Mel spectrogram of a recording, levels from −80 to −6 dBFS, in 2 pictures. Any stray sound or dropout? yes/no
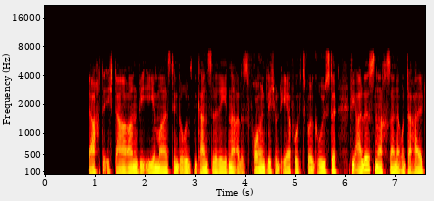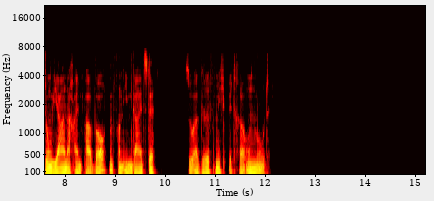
no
